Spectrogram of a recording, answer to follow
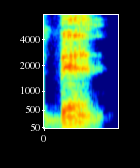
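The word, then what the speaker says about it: בן: So the Sfardim pronounce this word as ben. So I learned from Sfardim, so that's the way I learned how to say it. The Ashkenaz, though, pronounce it ban, which is the way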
